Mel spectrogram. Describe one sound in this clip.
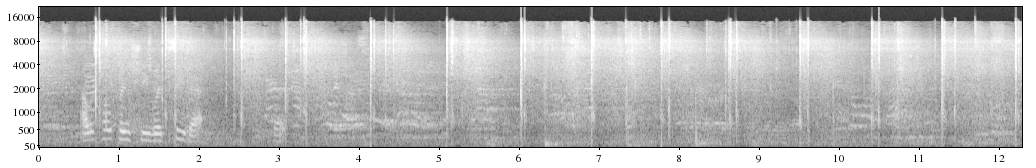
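Young women talk and call out in a large echoing hall.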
